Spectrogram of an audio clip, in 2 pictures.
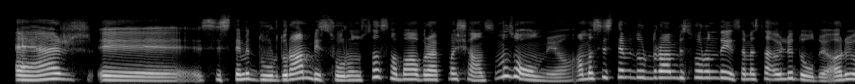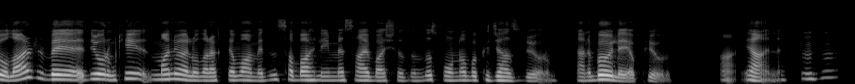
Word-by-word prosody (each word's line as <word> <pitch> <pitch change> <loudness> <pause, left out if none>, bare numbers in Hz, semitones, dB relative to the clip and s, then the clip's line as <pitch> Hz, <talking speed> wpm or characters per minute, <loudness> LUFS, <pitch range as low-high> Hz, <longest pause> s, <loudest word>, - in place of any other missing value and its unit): Eğer, 220 +3 +4
eee, 180 -5 +2
sistemi 225 +3 0
durduran 220 +7 +4
bir 240 - +3
sorunsa, 200 - 0
sabaha 235 -7 +1
bırakma 220 +3 +2
şansımız 250 - -2
olmuyor. 175 - +1
Ama 235 +5 +1
sistemi 320 +3 -3
durduran 305 0 +1
bir 300 - -1
sorun 305 0 -1
değilse, 260 -6 0
mesela 240 0 -3
öyle 245 +2 +1
de - - +2
oluyor. 170 -5 -1
Arıyorlar 230 - +1
ve 225 -2 +3
diyorum 240 -4 +2
ki, 260 +3 -4
"Manuel 230 -1 -1
olarak 185 0 -5
devam 195 -2 -4
edin 185 +6 -9
sabahleyin 200 -4 -4
mesai 190 0 -6
başladığında, 175 +2 -9
soruna 195 -2 -8
bakacağız" 190 -3 -5
diyorum. 170 +2 -12 0.2
Yani, 180 +1 -8
böyle 210 -6 +5
yapıyoruz. - - -9 0.5
Aaa, 100 0 -14
yani, 200 +1 -5
hı 255 - -10
hı. 315 +6 -15
215 Hz, 145 wpm, -24 LUFS, 190-250 Hz, 0.5 s, böyle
